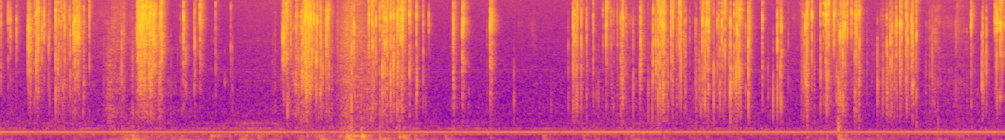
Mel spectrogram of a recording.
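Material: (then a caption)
Plastic film. A thin clear plastic film wrapper is rubbed on a wooden table, then held up and crinkled between the fingertips. Dense, bright crackling crinkles come in bursts over a steady low hum. Quieter stretches fall between the bursts.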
